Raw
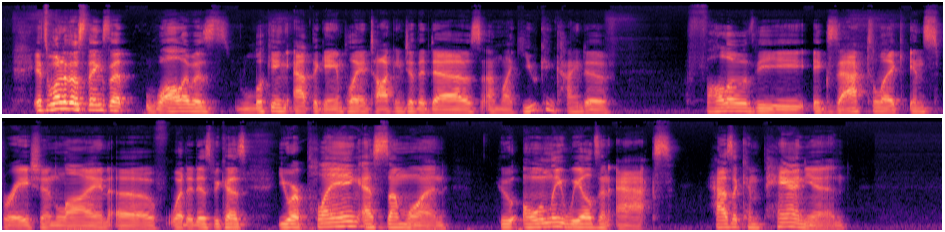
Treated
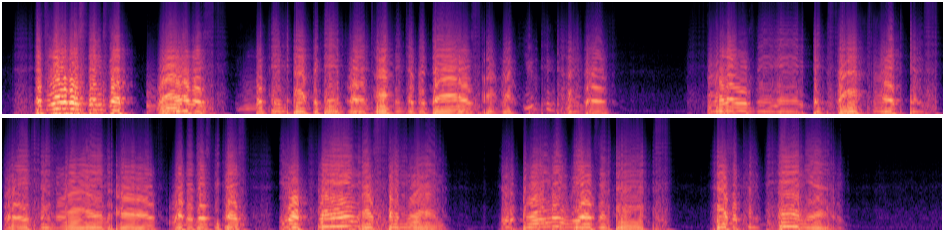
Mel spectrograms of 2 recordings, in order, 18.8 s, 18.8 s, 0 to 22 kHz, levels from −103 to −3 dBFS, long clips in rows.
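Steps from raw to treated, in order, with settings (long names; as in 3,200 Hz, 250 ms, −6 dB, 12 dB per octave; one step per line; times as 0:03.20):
three-way crossover with the lows and the highs turned down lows −16 dB, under 400 Hz, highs −14 dB, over 3,400 Hz
flanger swept by the level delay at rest 9.4 ms, full sweep at −25.5 dBFS
windowed peak hold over 33 samples
level +8 dB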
